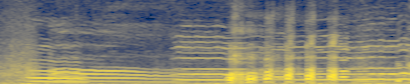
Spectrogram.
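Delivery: laughing high and giddy; real delighted laughing; high joyful laughter. Real, not acted. Cyclist at the Greek border, laughing high with joy.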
